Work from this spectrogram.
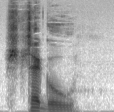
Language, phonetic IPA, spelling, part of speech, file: Polish, [ˈʃt͡ʃɛɡuw], szczegół, noun, Pl-szczegół.ogg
